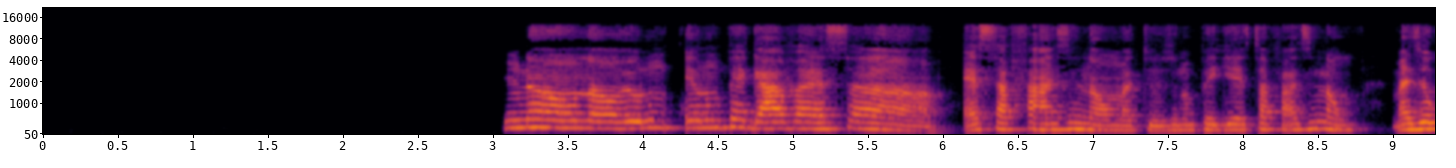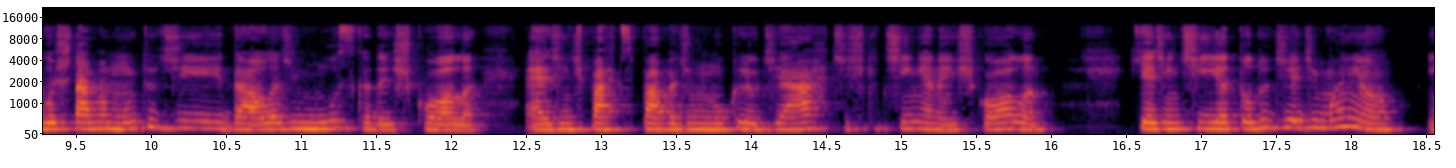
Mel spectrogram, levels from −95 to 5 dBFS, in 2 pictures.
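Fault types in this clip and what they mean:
Repeated packet loss (robotic sound): From 6.55 to 6.78 s the speech turns choppy and mechanical, with small pieces dropping out. Six separate gaps, none longer than about 21 ms, were each patched by stretching the preceding sound, so nearly half that stretch is filled-in audio.
Short concealed packet loss: Around 9.48 to 9.52 s there is a brief smear in the speech. About 20 ms of audio arrived too late for decoding, and the receiver covered the hole by continuing the last sound before blending back into the real signal.
Lost packet rebuilt from error correction: At 9.50 s a 20 ms stretch sounds rougher and noisier but has no gap. One lost packet was replaced by a low-bitrate backup copy carried in the following packet, and the decoder played that coarser copy.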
